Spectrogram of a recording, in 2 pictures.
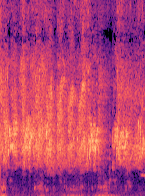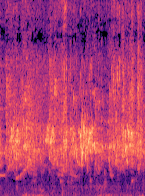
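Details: Budgies eating boiled eggs and bread during the winter chill produce a dense, overlapping warble of high, scratchy chirps and a few clear whistled notes, nearly unbroken throughout.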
